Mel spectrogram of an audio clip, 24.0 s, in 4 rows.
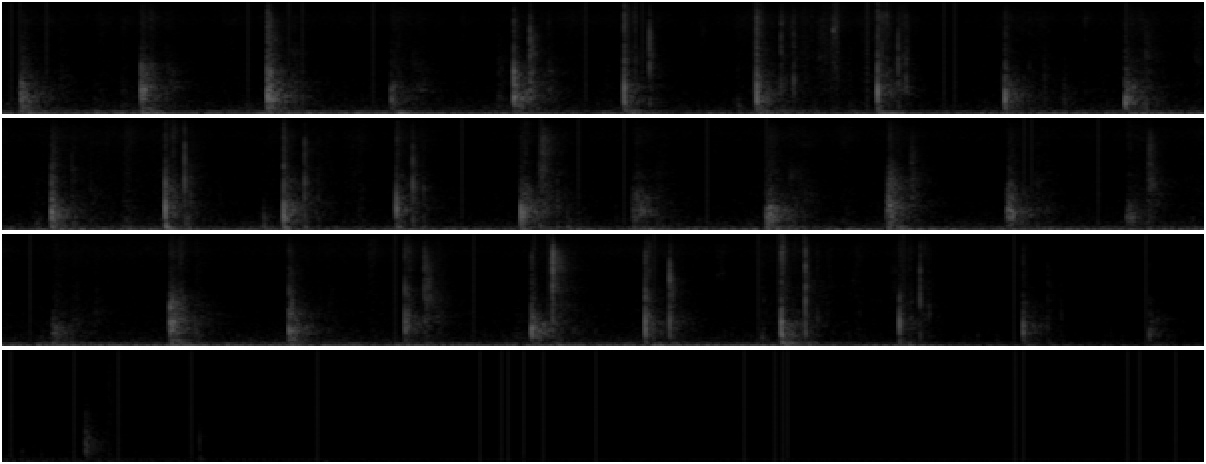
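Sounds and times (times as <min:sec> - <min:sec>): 
footsteps: 0:00.0 - 0:18.6.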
